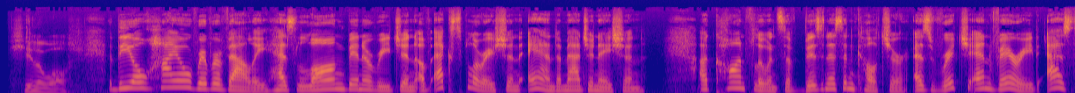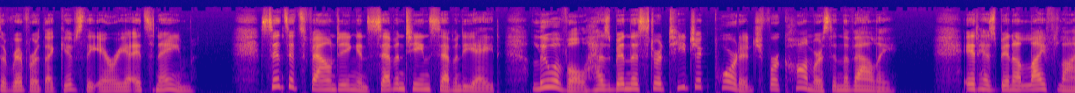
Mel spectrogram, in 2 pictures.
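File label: Narration, Voice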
